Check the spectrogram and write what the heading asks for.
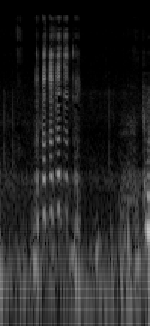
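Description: A goat giving one short, quavering bleat about half a second in.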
